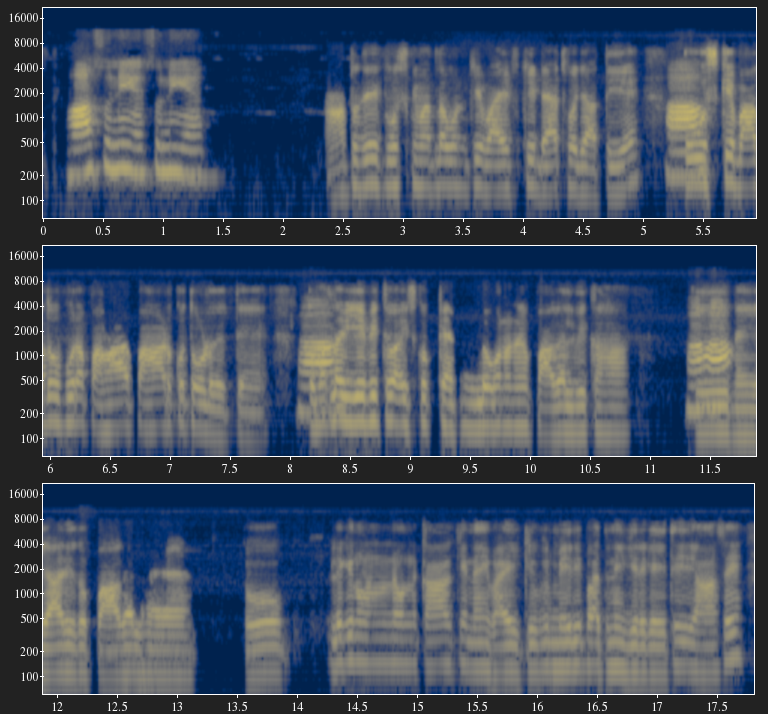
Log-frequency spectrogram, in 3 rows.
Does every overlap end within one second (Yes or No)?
Yes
